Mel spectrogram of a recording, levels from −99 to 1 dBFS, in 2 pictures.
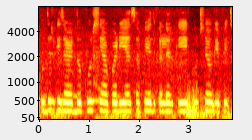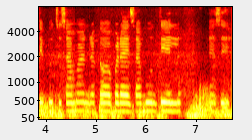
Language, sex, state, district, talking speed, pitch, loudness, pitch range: Hindi, female, Rajasthan, Bikaner, 170 wpm, 225 Hz, -14 LUFS, 225-230 Hz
